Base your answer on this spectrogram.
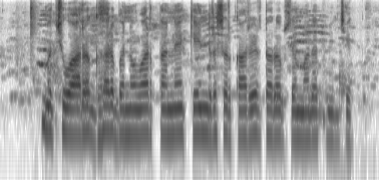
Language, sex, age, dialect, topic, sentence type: Magahi, female, 18-24, Northeastern/Surjapuri, agriculture, statement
